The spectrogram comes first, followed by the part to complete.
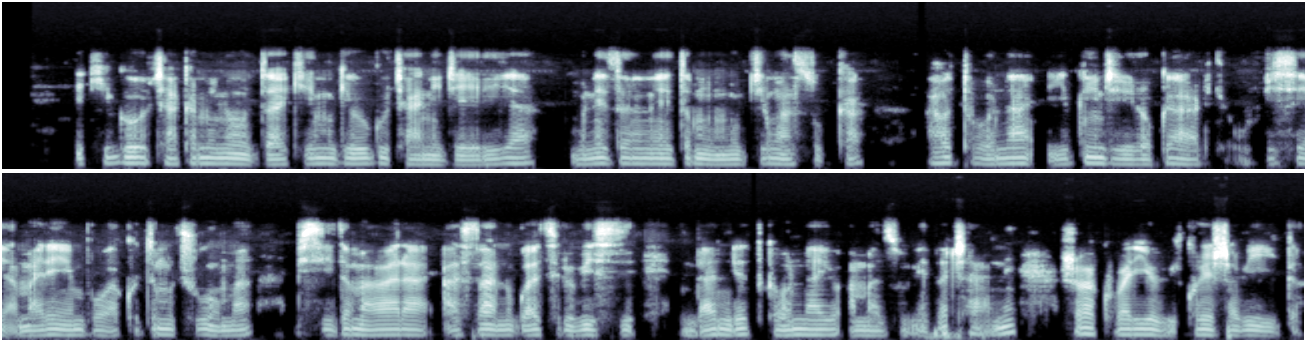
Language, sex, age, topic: Rundi, female, 18-24, education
